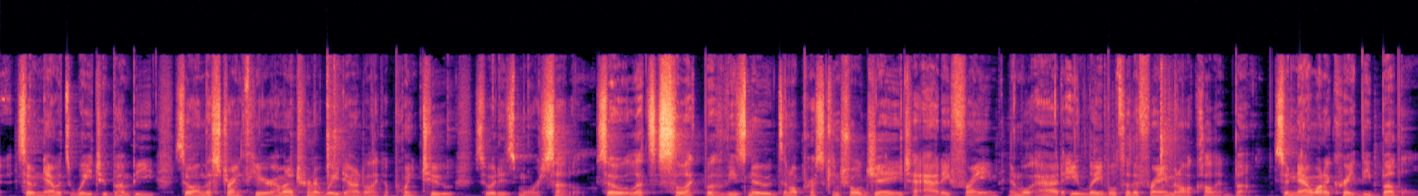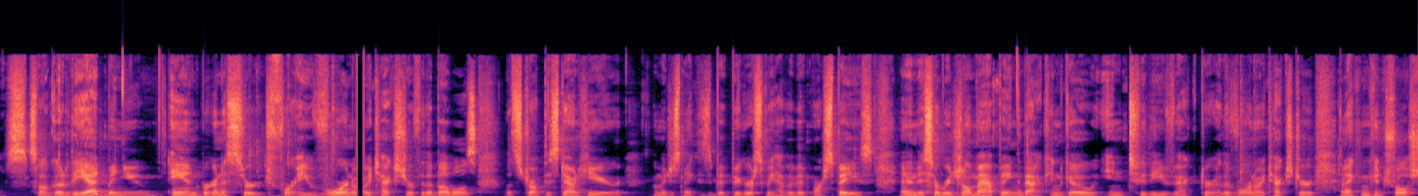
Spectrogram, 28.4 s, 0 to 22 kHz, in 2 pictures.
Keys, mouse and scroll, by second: 0.0-0.5 scroll down 1, 0.4-0.9 middle drag, 0.5-0.9 scroll up 1, 1.1-1.9 middle drag, 1.1-1.8 scroll up 1, 1.8-3.0 drag, 1.8-2.8 scroll up 1, 3.0 typing, 3.2 Return, 4.4 middle click, 4.7-5.8 scroll down 1, 5.0 shift+middle drag, 5.3-5.8 shift+middle drag, 5.8 shift+click, 5.8 typing, 6.7 shift+click, 7.2 click, 7.7-8.5 typing, 7.9 click, 8.3-9.2 middle drag, 8.3-8.9 scroll up 1, 8.9-10.8 drag, 10.0 F2, 10.8-15.0 typing, 11.7 Return, 12.7-14.4 scroll down 1, 13.0 middle click, 13.4 click, 15.1 click, 16.3-17.1 typing, 17.3 Return, 18.7 click, 19.4 click, 20.7 click, 21.5 middle click, 21.8-23.4 scroll up 1, 21.9-22.4 drag, 22.4 middle click, 22.5 click, 23.4 middle click, 23.4-23.7 scroll up 1, 23.5 click, 24.5-25.9 middle drag, 25.9-28.3 drag, 25.9 typing, 26.5 scroll down 1, 26.7 scroll up 1, 26.8 middle click, 27.4 ctrl+shift+middle click, 27.6-28.3 ctrl+shift+scroll up 1, 27.9-28.3 ctrl+shift+middle drag.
